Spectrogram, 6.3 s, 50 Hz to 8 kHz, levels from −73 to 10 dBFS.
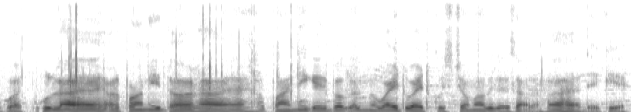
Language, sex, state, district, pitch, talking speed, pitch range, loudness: Hindi, male, Bihar, Araria, 120 Hz, 190 wpm, 120-125 Hz, -23 LUFS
